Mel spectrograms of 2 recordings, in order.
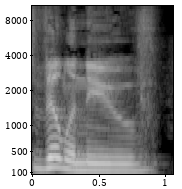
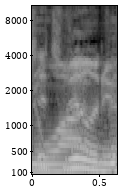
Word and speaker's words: Villeneuve: I'm going to say it like a guy from Missouri. Denis Villeneuve. That's not right at all. It's probably like Denis Villeneuve. No, it's Villeneuve. Villeneuve. It's Villeneuve. I bet the V is silent.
